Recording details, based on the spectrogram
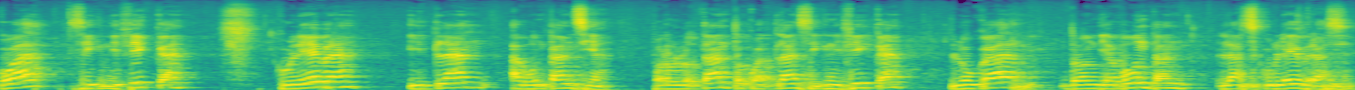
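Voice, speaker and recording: A man speaks at a very slow pace in a fairly high voice with very even loudness. There is audible room echo and noticeable background noise. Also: ordinary pitch variation. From Mexico, Morelos. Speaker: local chronicler. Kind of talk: public talk. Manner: halting.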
